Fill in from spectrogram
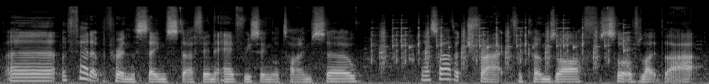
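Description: A let's play host gives loose, rambling commentary on his game, thinking aloud and often interrupting himself. His mid-range voice is animated and creaky, at a normal speed. The voice-over comes through a compressed desktop mic, with typing and faint room noise in the background.

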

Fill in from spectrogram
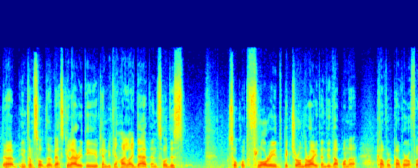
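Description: A middle-aged man giving an academic seminar talk in a lecture hall, speaking in a halting way with many restarts and fillers and some dry humor. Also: mid-range voice, vocal fry. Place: lecture hall, standing at a projected slide.

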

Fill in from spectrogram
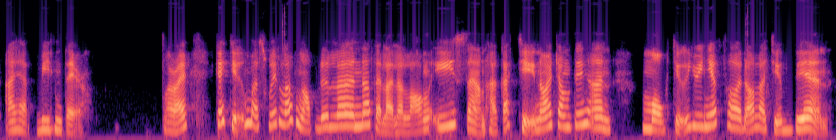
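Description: A woman's voice: on the high side, fairly bright tone, dry recording, highs cut off. Woman teaching pronunciation online. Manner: encouraging, slowly drills and repeats English words. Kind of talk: live online voice-chat lesson.

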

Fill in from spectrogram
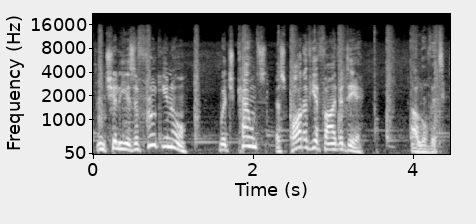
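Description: A cheerful middle-aged man from the UK narrates a cooking show in a conversational voice-over. His voice swoops widely in pitch, with clear background music beneath. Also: wildly swooping pitch, a little fast. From United Kingdom.

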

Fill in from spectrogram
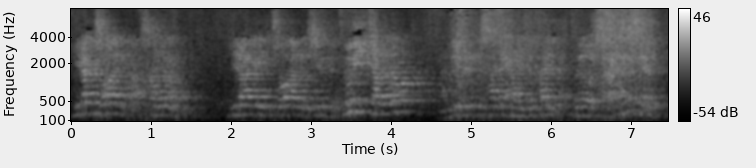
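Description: A man's voice: high-pitched, fast. A man giving a lecture to staff as a professor, acting out scolding and praising phrases in a theatrical way. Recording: distant echoey hall with noise.

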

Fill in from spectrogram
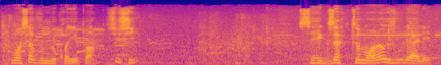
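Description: A man's voice: a little high, brisk. A man giving casual, joking gameplay commentary as a let's player, talking to the character he controls. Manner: animated, joking, talks to the game character. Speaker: video game let's player. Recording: commentary over loud game noise. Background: game sound effects, sirens and vehicles.

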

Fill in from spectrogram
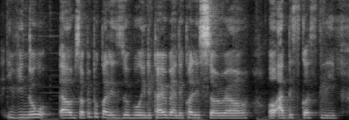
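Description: A young woman chats to her viewers between bites, telling a story in a relaxed, easygoing way. Her voice sits a little low and sounds mellow and dark. Faint music plays behind her. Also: fairly quick. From Nigeria. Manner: chatty, laughing, eating on camera. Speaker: vlogger. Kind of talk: casual storytelling while eating.

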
